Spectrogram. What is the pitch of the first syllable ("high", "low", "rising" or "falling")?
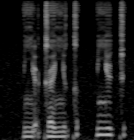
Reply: low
